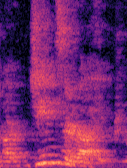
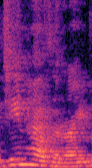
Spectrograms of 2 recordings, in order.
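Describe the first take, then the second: First: "Jeans arrived" with has squeezed into an s; contracted Jean's. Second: Said in the usual way. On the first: Shown as a demonstration. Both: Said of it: "rather than saying".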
